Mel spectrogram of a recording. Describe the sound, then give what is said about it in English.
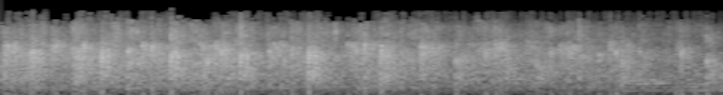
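A crowd applauds steadily, many hands clapping in a dense, continuous patter that stays loud and even for a few seconds without any talking. “Would you clap your hands once again under the Lord?”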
